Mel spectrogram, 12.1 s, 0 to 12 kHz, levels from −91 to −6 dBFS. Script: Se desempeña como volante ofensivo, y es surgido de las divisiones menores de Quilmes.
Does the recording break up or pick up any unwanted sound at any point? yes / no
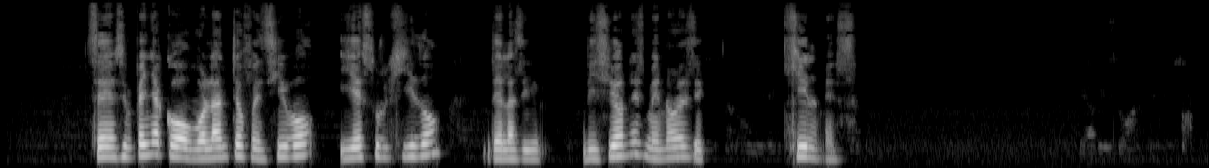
no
